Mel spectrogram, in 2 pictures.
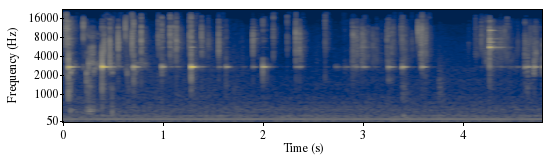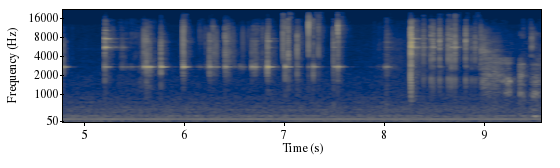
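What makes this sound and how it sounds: Fingernails tap quickly and irregularly on a large crystal ashtray, possibly a cigar ashtray. Each tap gives a bright, tinkly, glassy clink with a high ringing tone near 2.7 kHz that dies away almost at once. The taps come in loose clusters over a quiet, low hum.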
